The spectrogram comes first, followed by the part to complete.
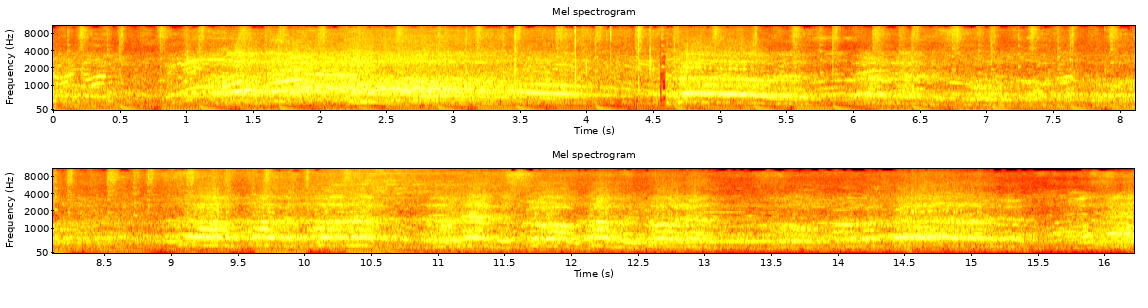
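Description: Large football crowd singing a chant together, many voices in unison, with a regular low beat under it for roughly the first half.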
